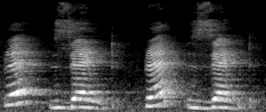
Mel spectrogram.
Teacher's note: Stress on second syllable.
